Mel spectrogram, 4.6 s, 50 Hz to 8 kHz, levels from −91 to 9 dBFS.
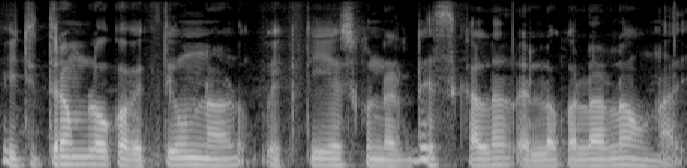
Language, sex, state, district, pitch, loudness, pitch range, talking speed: Telugu, male, Telangana, Mahabubabad, 110 Hz, -19 LUFS, 105-115 Hz, 170 wpm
